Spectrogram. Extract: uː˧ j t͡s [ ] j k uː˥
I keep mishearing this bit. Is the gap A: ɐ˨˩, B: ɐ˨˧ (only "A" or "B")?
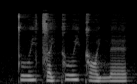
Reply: B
